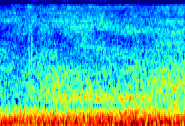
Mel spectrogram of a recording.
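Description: Steady low rumble of a distant engine.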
